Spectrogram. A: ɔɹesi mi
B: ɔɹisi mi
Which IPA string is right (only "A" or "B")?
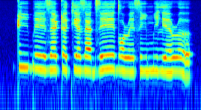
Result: A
